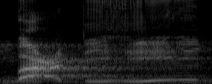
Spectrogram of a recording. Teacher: Min ba'dihi wa antum zalimun. Ini ba'dihi difathahkan huruf ba'nya tipis, kemudian ain dia disukunkan.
